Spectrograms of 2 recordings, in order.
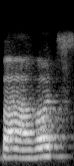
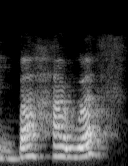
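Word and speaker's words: Baharroth: It's in French we just say Barot. In English it will be Baharoth, because you pronounce the H when we don't.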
